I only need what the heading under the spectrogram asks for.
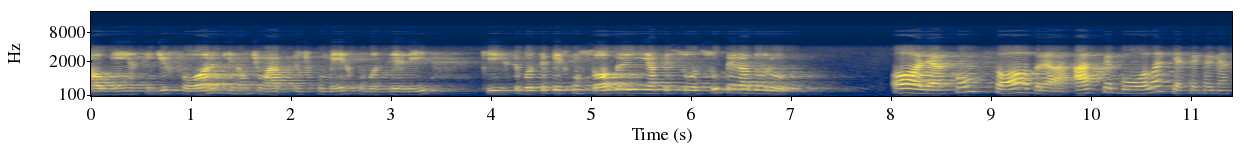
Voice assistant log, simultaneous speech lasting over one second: none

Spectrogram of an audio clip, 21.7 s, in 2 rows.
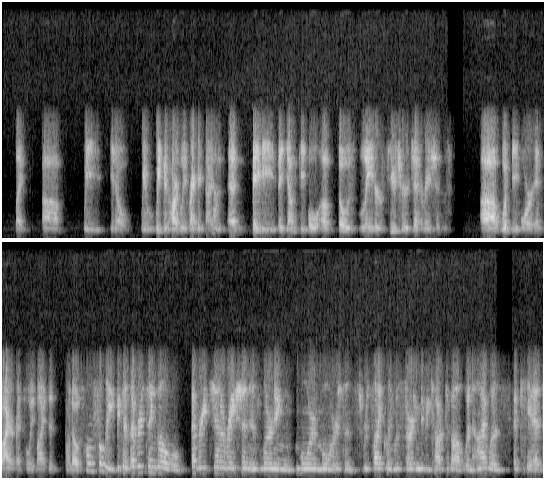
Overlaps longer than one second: none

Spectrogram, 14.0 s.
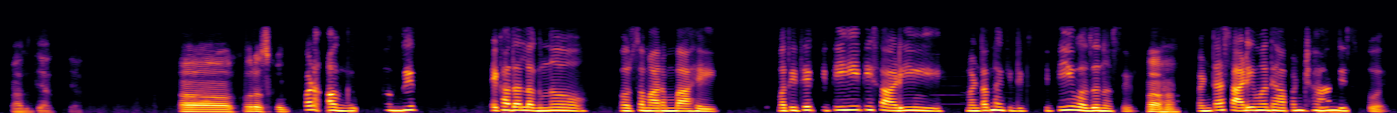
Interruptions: none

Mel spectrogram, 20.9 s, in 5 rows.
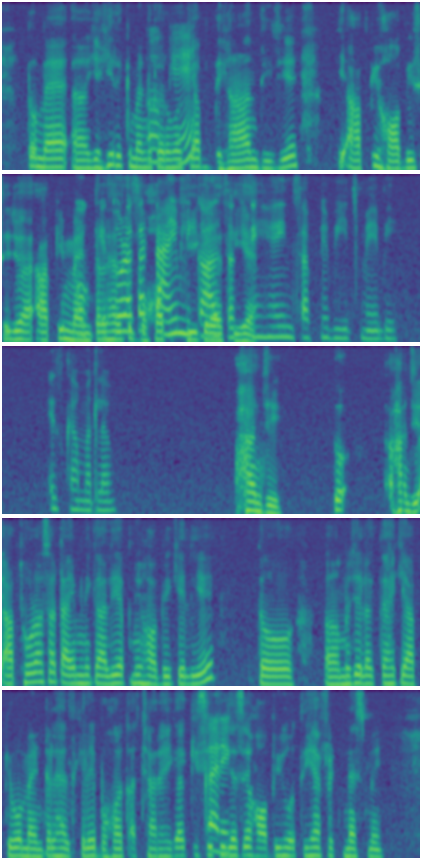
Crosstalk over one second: present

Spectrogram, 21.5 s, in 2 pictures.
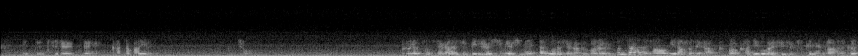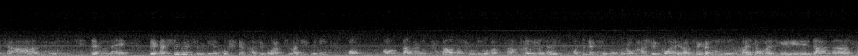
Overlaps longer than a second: none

